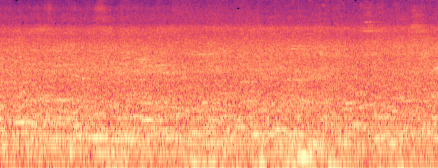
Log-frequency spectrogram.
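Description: Steady low rumble of indoor shopping-mall background noise, with faint indistinct sounds in the mix.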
